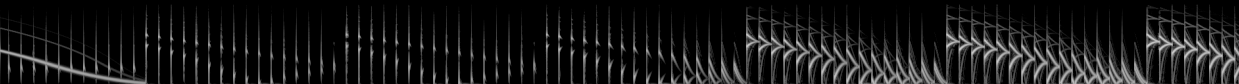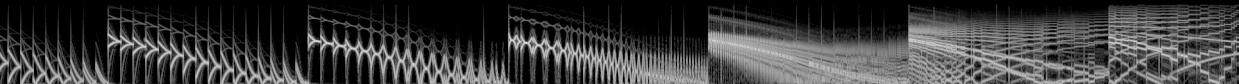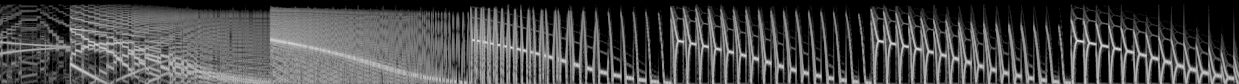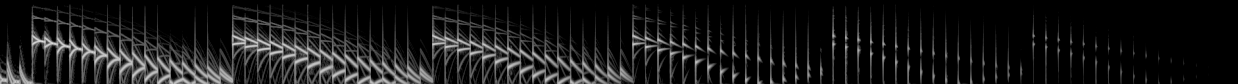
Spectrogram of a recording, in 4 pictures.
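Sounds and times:
ring-modulated synthesizer: 5.9 - 48.4.

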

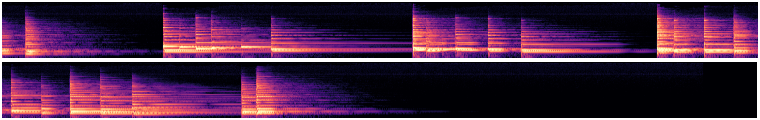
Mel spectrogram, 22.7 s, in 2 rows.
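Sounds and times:
Juno-DS88 concert grand piano: 0.0 - 1.7, 2.4 - 16.7.

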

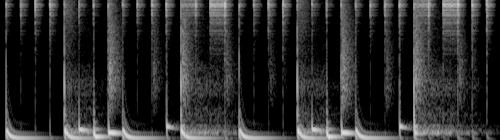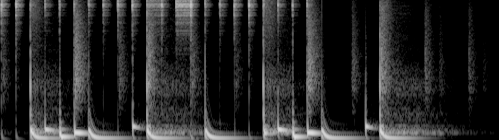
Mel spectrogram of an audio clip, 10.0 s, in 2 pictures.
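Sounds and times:
basic drum kit: 0.0 - 9.8.

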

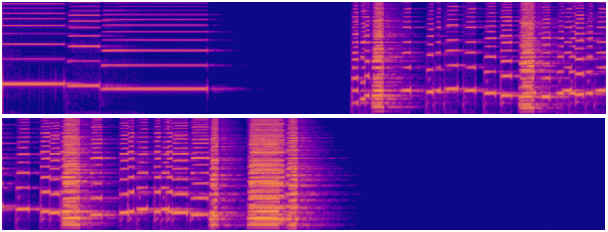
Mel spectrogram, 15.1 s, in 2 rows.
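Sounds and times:
accordion: 0.0 - 2.8, 4.4 - 11.7.

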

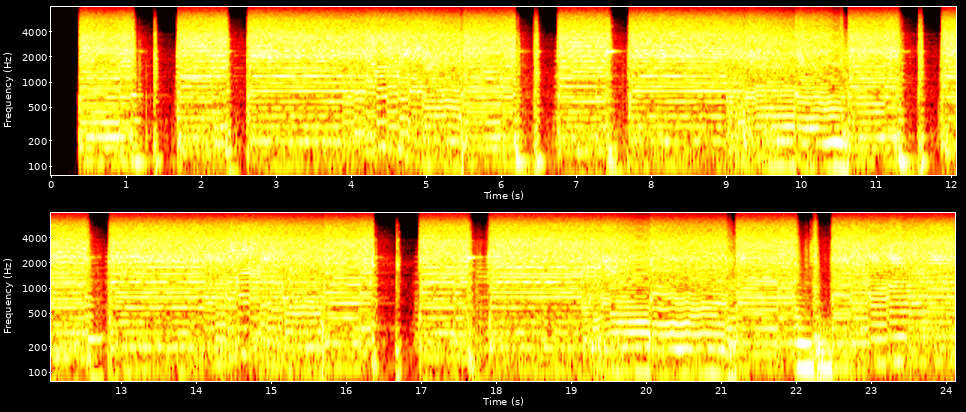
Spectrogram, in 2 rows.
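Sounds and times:
digital Marshall guitar sounds: 0.4 - 24.1.

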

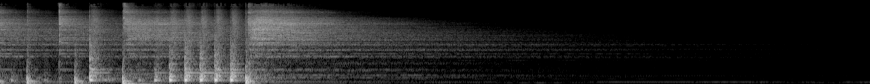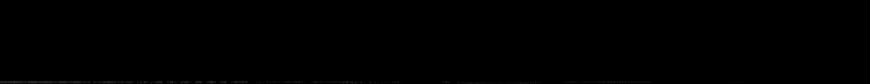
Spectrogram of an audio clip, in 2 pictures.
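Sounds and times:
transition ride cymbal: 0.0 - 4.3.

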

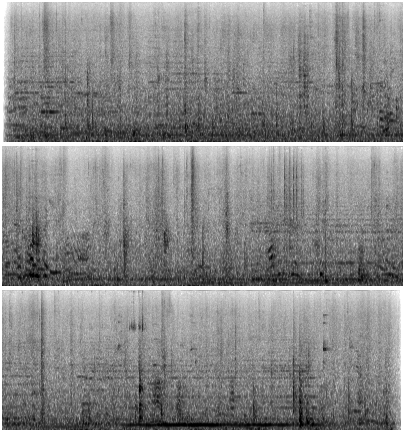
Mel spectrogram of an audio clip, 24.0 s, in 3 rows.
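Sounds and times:
department store ambience: 0.1 - 24.0.

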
